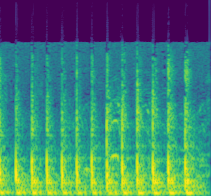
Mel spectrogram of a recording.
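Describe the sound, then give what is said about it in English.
A rapid, steady run of about a dozen sharp knocks on a door, evenly spaced and fairly loud, with no voices. “Will you answer the door?”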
